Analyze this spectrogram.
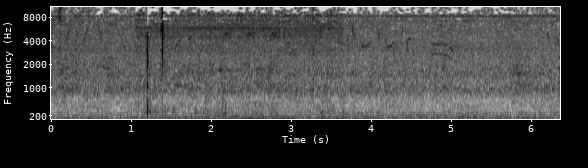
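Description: Muffled hoofbeats of a horse trotting on arena sand, with a steady low rumble under them and a sharp click about a second in.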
